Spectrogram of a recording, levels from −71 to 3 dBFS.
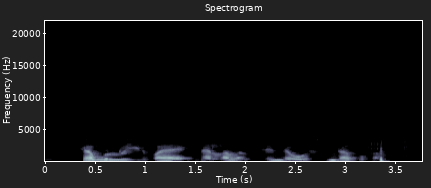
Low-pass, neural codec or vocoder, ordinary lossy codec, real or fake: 3.6 kHz; none; Opus, 24 kbps; real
